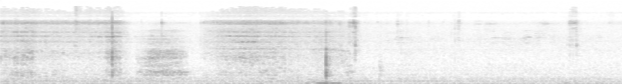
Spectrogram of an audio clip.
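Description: Faint rustling of folded colored paper being handled and pressed together with the fingers, with a couple of soft clicks. The sharpest click comes a little over three seconds in.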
